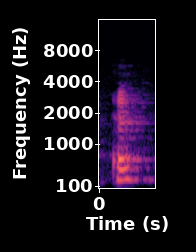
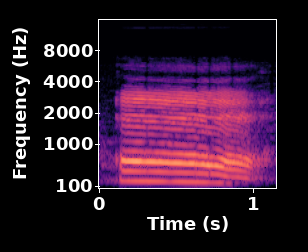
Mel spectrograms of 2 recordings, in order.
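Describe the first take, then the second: First: The vowel is cut short. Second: The vowel is held long. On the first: "Si es la versión corta" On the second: "Si es la versión larga"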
